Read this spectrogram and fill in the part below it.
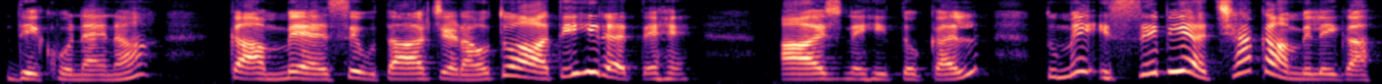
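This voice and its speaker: A woman voicing a kind, patient young sister-in-law with a gentle, encouraging manner. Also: mid-range voice, big pitch swings, normal speed, no room sound, clean studio sound, natural voice.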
